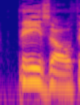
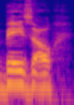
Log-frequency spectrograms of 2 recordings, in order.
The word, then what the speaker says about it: Bezos: If Jeff, I'll say his name again, Bezos, thank you, Bezos.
